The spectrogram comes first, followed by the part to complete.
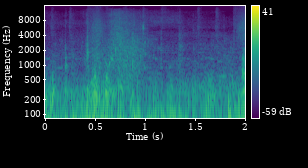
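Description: Wind buffeting the microphone out on open water: an uneven low rumble that rises and falls.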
